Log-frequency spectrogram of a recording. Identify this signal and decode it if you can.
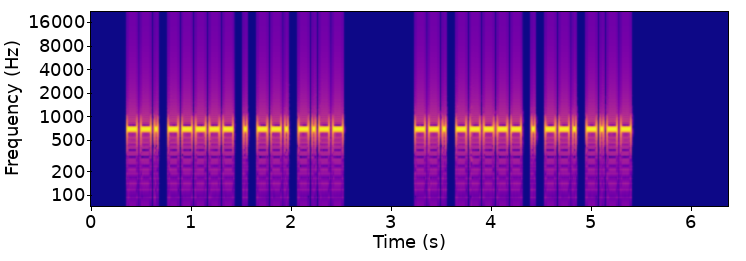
Morse code, heard as a keyed tone, about 34 wpm, 700 Hz. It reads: G0EGY G0EGY
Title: DXCC-100 Call Signs - 5 Characters - Repeated 3x - 35wpm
